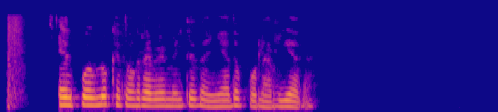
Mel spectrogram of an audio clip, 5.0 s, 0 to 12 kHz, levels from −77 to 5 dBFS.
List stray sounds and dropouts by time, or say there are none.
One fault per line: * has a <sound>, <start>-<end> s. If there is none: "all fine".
all fine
